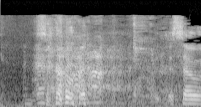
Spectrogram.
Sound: laughter

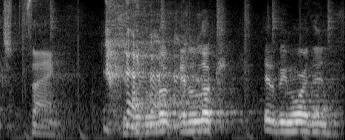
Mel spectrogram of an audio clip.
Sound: Cynthia laughs

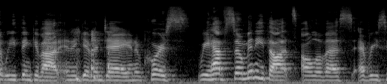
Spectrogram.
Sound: laughing

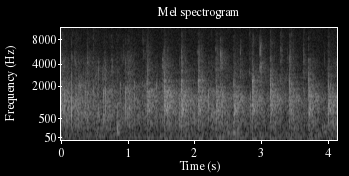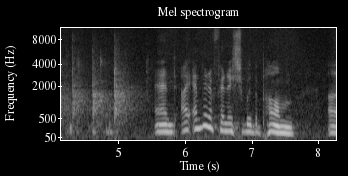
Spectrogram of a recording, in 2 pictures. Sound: clapping

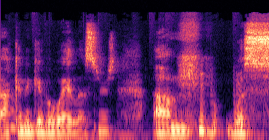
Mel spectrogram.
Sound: chuckling

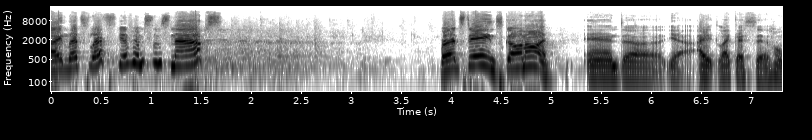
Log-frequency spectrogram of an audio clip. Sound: snaps

